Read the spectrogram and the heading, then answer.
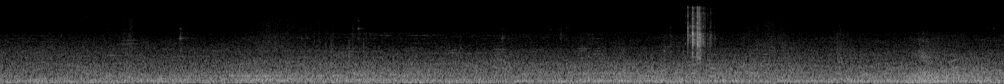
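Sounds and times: low city hum: 0.0 - 10.0
camera shutter click: 6.9 - 7.2.

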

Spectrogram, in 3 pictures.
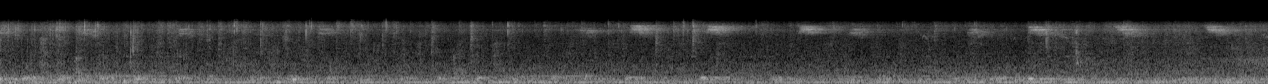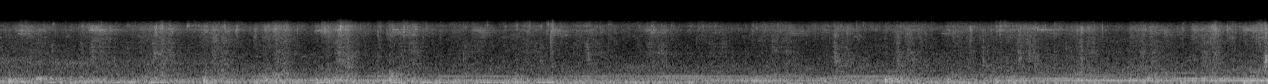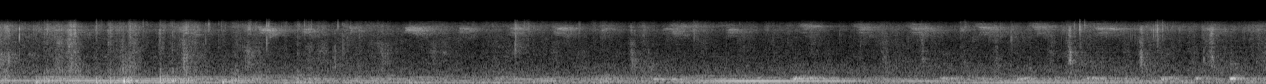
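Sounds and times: hoofbeats on sand: 0.0 - 38.0
low steady hum: 0.0 - 38.0
small birds chirping: 0.0 - 38.0.

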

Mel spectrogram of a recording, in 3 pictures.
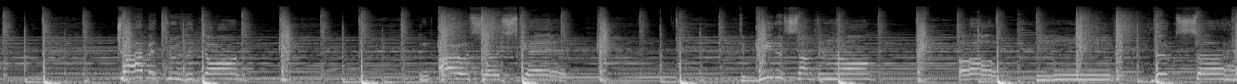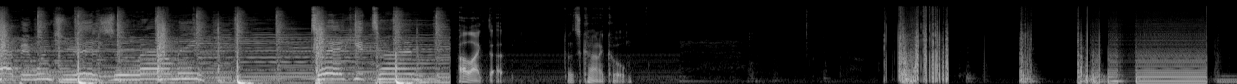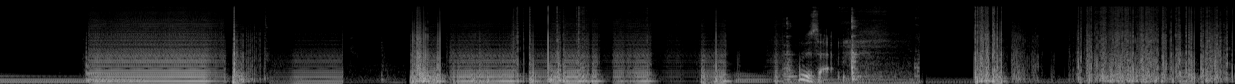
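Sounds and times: rough crackly noise: 21.2 - 24.5, 28.8 - 32.6, 34.5 - 37.0
electric bass low notes: 23.8 - 27.0.

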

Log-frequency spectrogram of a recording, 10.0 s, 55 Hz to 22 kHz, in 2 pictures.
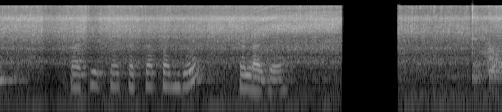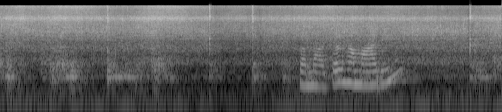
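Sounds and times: vegetables sizzling in hot oil: 0.0 - 3.4, 4.0 - 10.0.

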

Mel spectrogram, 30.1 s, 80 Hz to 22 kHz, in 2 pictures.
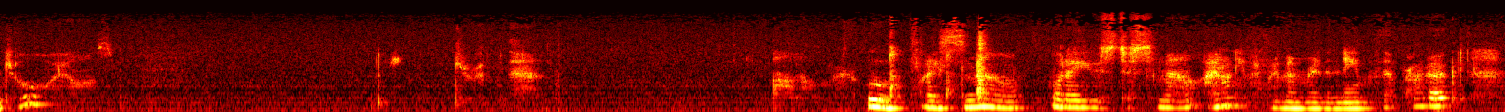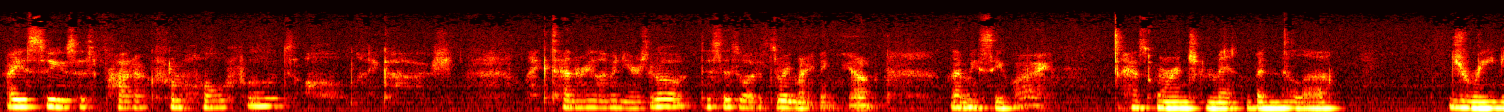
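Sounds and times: woman whispering: 0.0 - 1.2, 3.7 - 5.5, 7.7 - 19.6, 20.3 - 23.9.

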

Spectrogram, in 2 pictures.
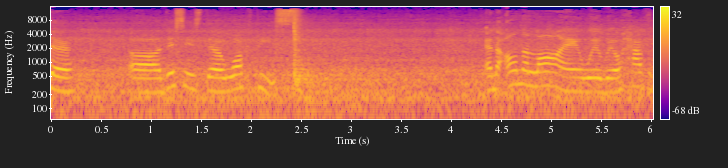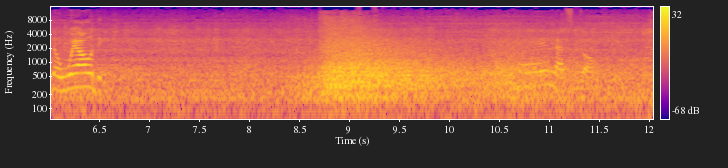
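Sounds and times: factory machinery running: 0.0 - 12.0
loud rushing noise: 7.8 - 12.0.

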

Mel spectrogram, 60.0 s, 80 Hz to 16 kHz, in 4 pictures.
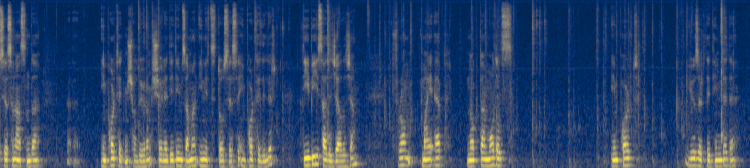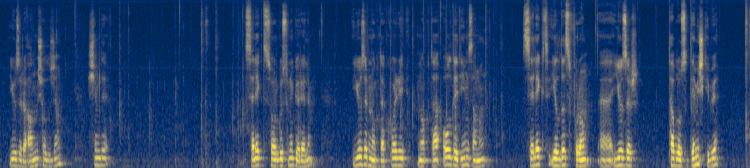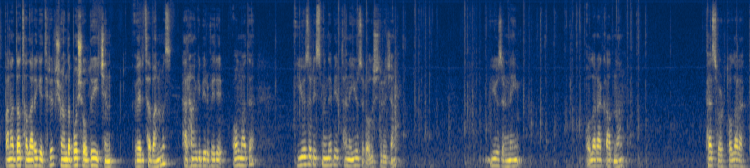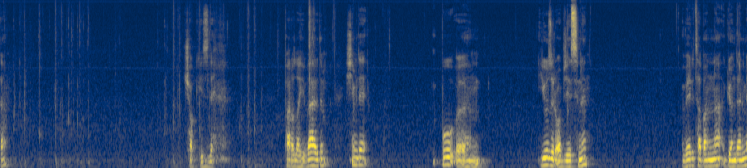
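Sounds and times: computer keyboard typing: 2.2 - 14.7, 16.8 - 20.9, 22.2 - 25.1, 29.9 - 30.5, 35.8 - 43.0, 45.0 - 47.4, 48.1 - 51.3.

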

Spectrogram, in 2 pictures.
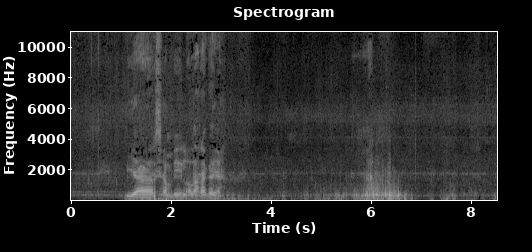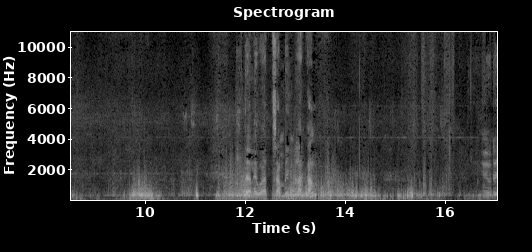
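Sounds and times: wind buffeting microphone: 1.0 - 17.0.

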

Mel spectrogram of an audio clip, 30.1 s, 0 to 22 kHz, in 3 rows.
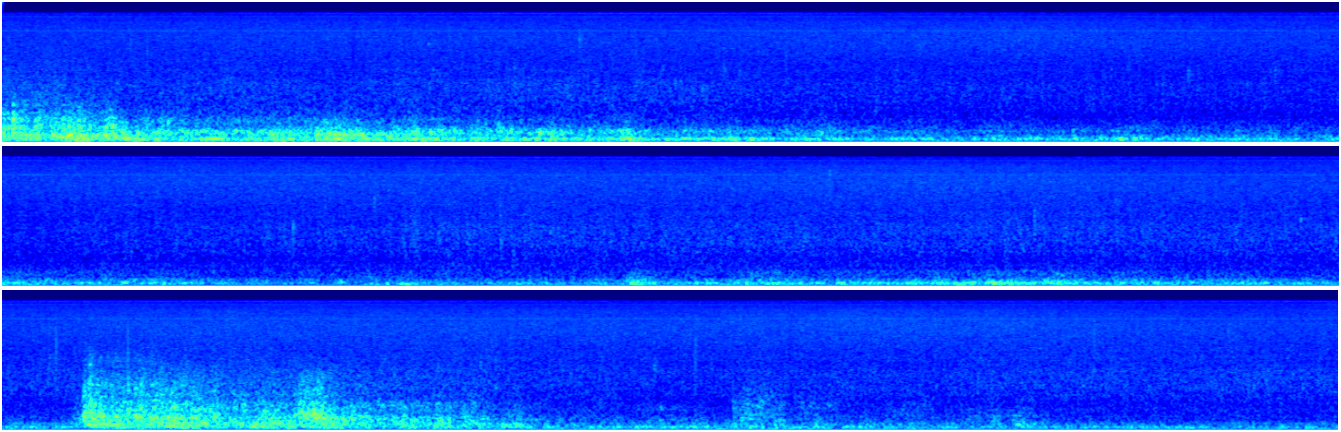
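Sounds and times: thunder: 0.0 - 8.8, 14.7 - 15.0, 20.6 - 28.0
rain hiss: 0.0 - 30.0.

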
